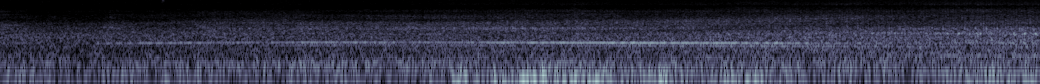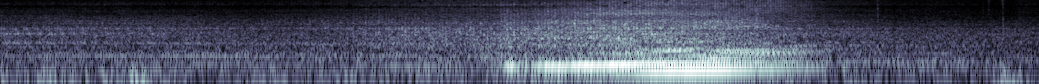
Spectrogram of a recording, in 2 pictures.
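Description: A car drives down a hill toward the listener and passes close by, its engine rising then fading.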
